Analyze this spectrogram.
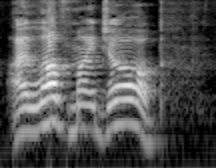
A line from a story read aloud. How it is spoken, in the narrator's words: Justin shouted to the room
